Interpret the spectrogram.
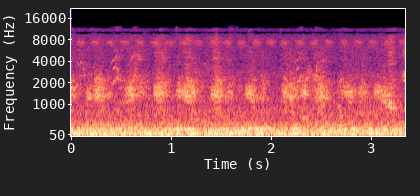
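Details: Six-day-old domestic goose gosling on a village farm in India, giving a steady run of soft, mid-pitched peeps, roughly three per second, over a constant low rural hum.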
